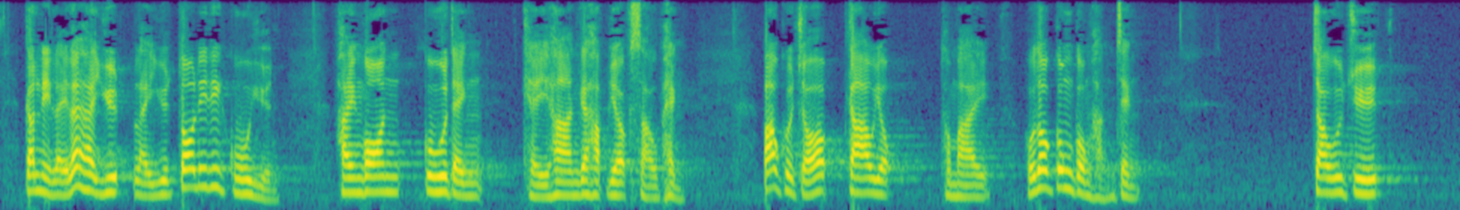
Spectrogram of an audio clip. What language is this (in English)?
Cantonese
